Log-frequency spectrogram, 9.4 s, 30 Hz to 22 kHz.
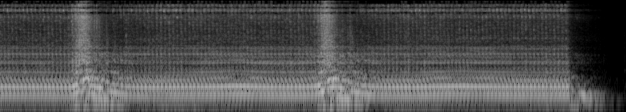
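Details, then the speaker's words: Blown 1957 Chevy gasser V8: a lumpy, deep idle with two quick throttle blips that rise and settle cleanly before shutdown; sounds healthy. "Sounds good. Sounds [snorts] healthy. Sounds like I should have took it last night."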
